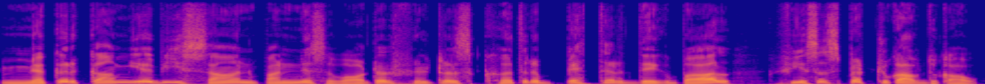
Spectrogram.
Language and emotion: Kashmiri, happy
